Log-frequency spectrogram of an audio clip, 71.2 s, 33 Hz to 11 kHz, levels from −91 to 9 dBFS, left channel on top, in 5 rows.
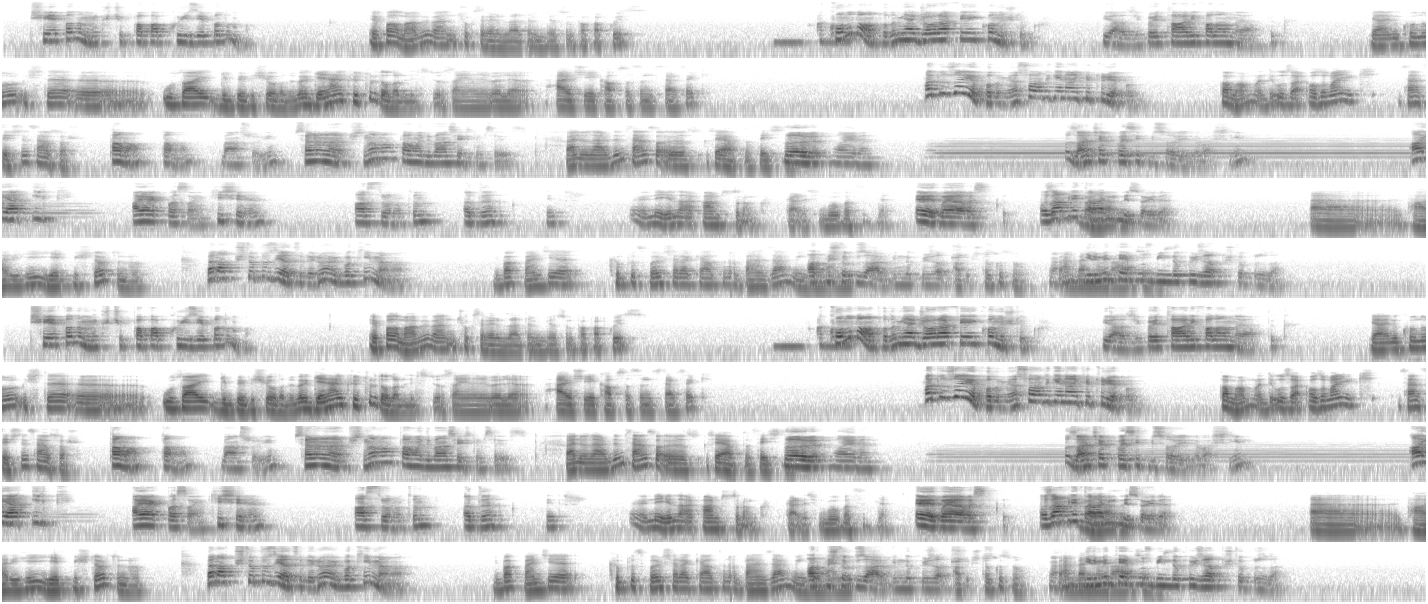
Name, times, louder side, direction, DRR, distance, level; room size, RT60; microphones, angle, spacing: voice 1, 0.3-2.4 7.7-10.3 11.0-12.6 23.5-25.6 29.6-30.4 30.7-33.6 36.3-37.2 39.1-41.0 42.6-43.2 44.0-45.3 46.2-47.0 47.3-47.7 48.2-48.3 51.9-52.6 53.1-54.4 59.0-61.0 65.0-66.6 67.4-69.7, right 5 dB, 85° right, 0.7 m, -31 dB
voice 2, 3.7-6.3 13.7-19.5 19.8-21.2 26.4-28.0 28.3-29.2 34.1-36.2 49.0-50.3 50.6-51.6 53.5-54.0 55.8-58.4 61.9-62.7 63.0-65.5 66.5-67.2 67.5-68.5, right 4 dB, 50° right, 0.4 m, -34 dB
Brass instrument, 37.7-43.7, left 7 dB, 75° left, 1.0 m, -53 dB
7.5 x 3.4 x 5.0 m
head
